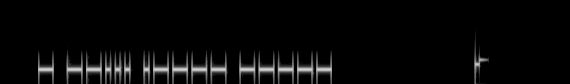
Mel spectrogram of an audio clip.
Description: Morse code, heard as a keyed tone, about 25 wpm, 700 Hz. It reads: T710
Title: Numbers - Contest Style - 4-Digit 25wpm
